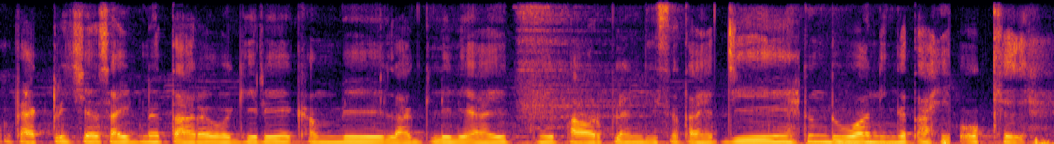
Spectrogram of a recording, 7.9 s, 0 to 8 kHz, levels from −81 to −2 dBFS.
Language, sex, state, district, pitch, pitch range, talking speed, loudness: Marathi, male, Maharashtra, Chandrapur, 150 Hz, 150-155 Hz, 160 wpm, -16 LUFS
